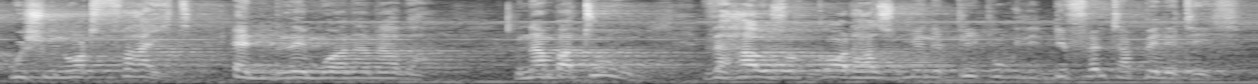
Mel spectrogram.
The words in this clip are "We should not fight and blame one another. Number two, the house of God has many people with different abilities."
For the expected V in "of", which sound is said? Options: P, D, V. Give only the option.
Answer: V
